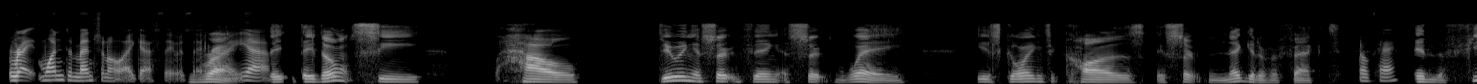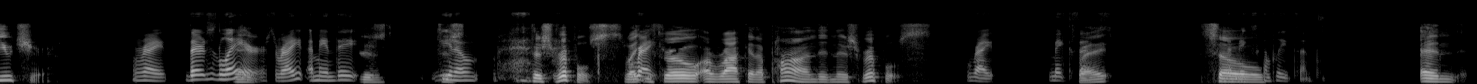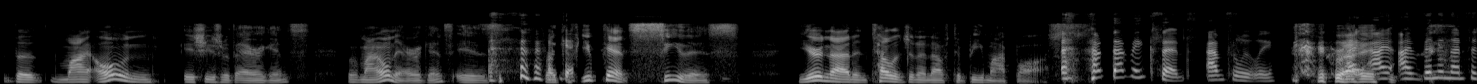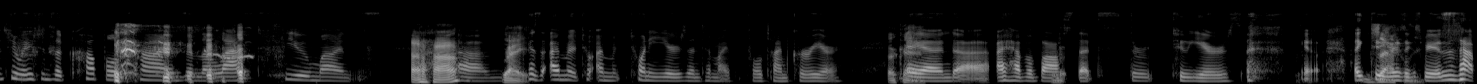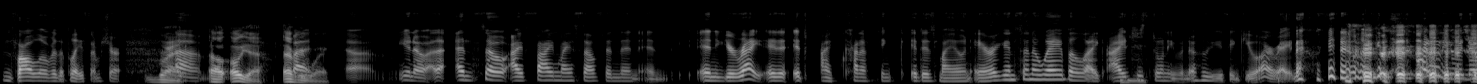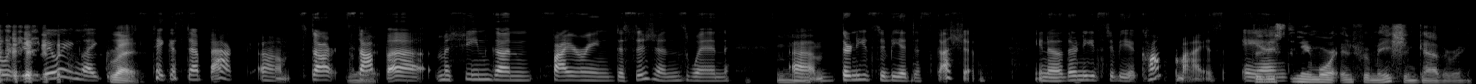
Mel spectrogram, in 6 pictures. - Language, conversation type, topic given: English, unstructured, What helps you know when to stand firm versus when to be flexible in disagreements?
- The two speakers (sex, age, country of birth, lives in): female, 45-49, United States, United States; male, 50-54, United States, United States
- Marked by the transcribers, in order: tapping; chuckle; laugh; other background noise; chuckle; laugh; laughing while speaking: "Right"; laugh; chuckle; other noise; laugh; laughing while speaking: "now, you know, like"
